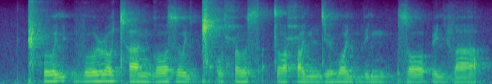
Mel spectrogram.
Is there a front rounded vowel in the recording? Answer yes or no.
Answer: yes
